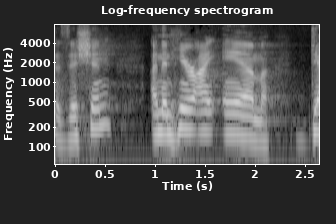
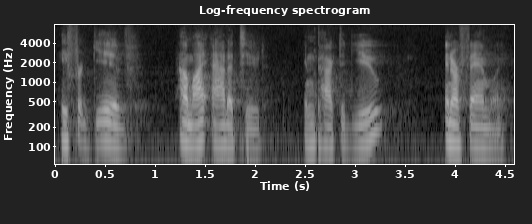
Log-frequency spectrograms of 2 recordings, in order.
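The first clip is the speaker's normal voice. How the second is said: sincere apology; 7 semitones lower, 11 dB quieter than usual. Retold or imitated. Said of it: "I'm sharing".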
